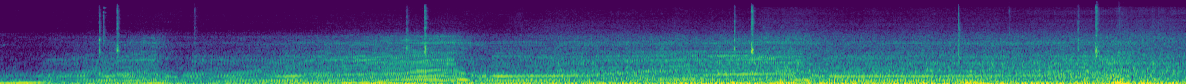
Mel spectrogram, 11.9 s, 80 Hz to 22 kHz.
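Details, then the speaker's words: 2008 BMW E90 335i, N54 twin-turbo, automatic, after cooling system overhaul and new wastegate solenoids, full-throttle highway pull in 4th: strong, clean rise in pitch, crisp shifts, plenty of boost. Normal acceleration. "Driving good. Pulling That was a really nice pull. Clean, shifted good, strong power, building plenty of boost."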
